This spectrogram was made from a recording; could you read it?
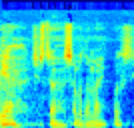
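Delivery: very soft confidential voice. Retelling asking a shop worker for computers: imitating own soft confidential voice. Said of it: "if you speak softly or if you whisper".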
